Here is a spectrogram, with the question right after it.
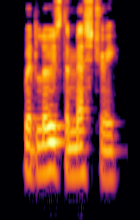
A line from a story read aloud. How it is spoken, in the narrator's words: said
